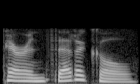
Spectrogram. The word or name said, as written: parenthetical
